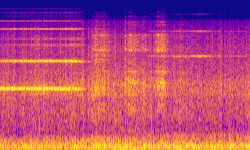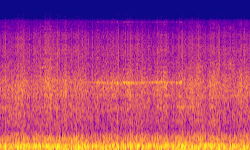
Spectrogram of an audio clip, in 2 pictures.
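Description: Double-stack container train's well cars rolling past: a loud, steady rumble of steel wheels on rail. A high steel-wheel squeal is held for the first couple of seconds, with a few clicks just after and a fainter squeal again near the end.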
